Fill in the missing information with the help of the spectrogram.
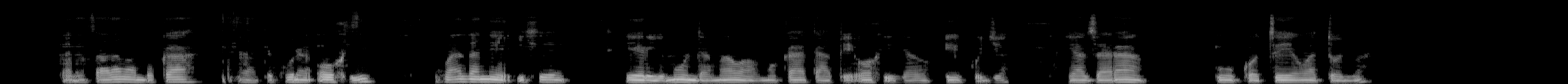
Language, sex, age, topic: Oshiwambo, male, 18-24, agriculture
